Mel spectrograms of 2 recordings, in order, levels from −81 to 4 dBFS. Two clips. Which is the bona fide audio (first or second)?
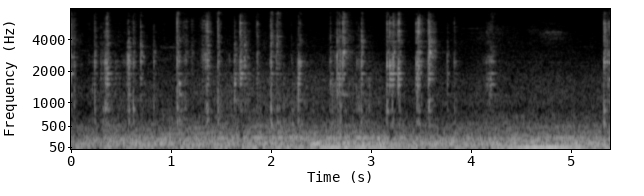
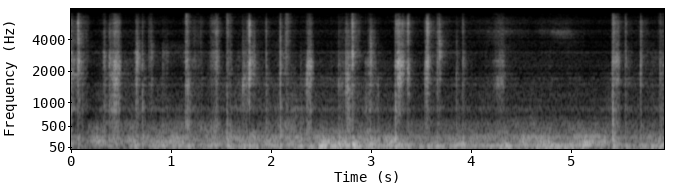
first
